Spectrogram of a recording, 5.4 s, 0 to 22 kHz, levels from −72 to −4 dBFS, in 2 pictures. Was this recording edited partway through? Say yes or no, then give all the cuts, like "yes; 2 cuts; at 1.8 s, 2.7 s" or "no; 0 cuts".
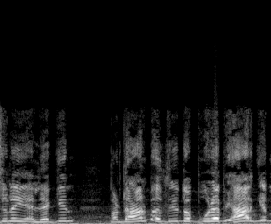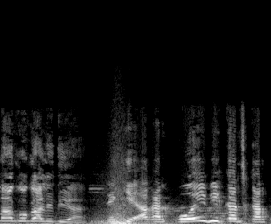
yes; 1 cut; at 3.6 s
